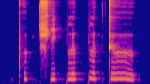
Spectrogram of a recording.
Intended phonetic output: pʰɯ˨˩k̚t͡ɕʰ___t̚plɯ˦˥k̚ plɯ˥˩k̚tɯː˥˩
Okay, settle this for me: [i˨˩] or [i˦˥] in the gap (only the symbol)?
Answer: i˨˩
